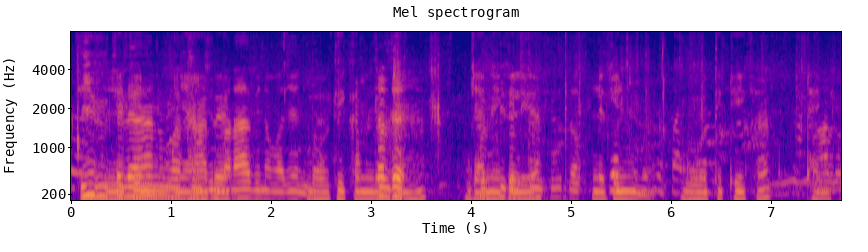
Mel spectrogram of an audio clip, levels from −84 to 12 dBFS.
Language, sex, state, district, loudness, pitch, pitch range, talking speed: Hindi, male, Chhattisgarh, Sarguja, -24 LUFS, 125 Hz, 120-145 Hz, 125 wpm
